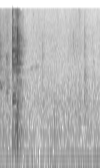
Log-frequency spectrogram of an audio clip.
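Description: A brief metallic clink as a heavy moulded power module with copper bus bar terminals is handled, followed by a steady low hum.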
